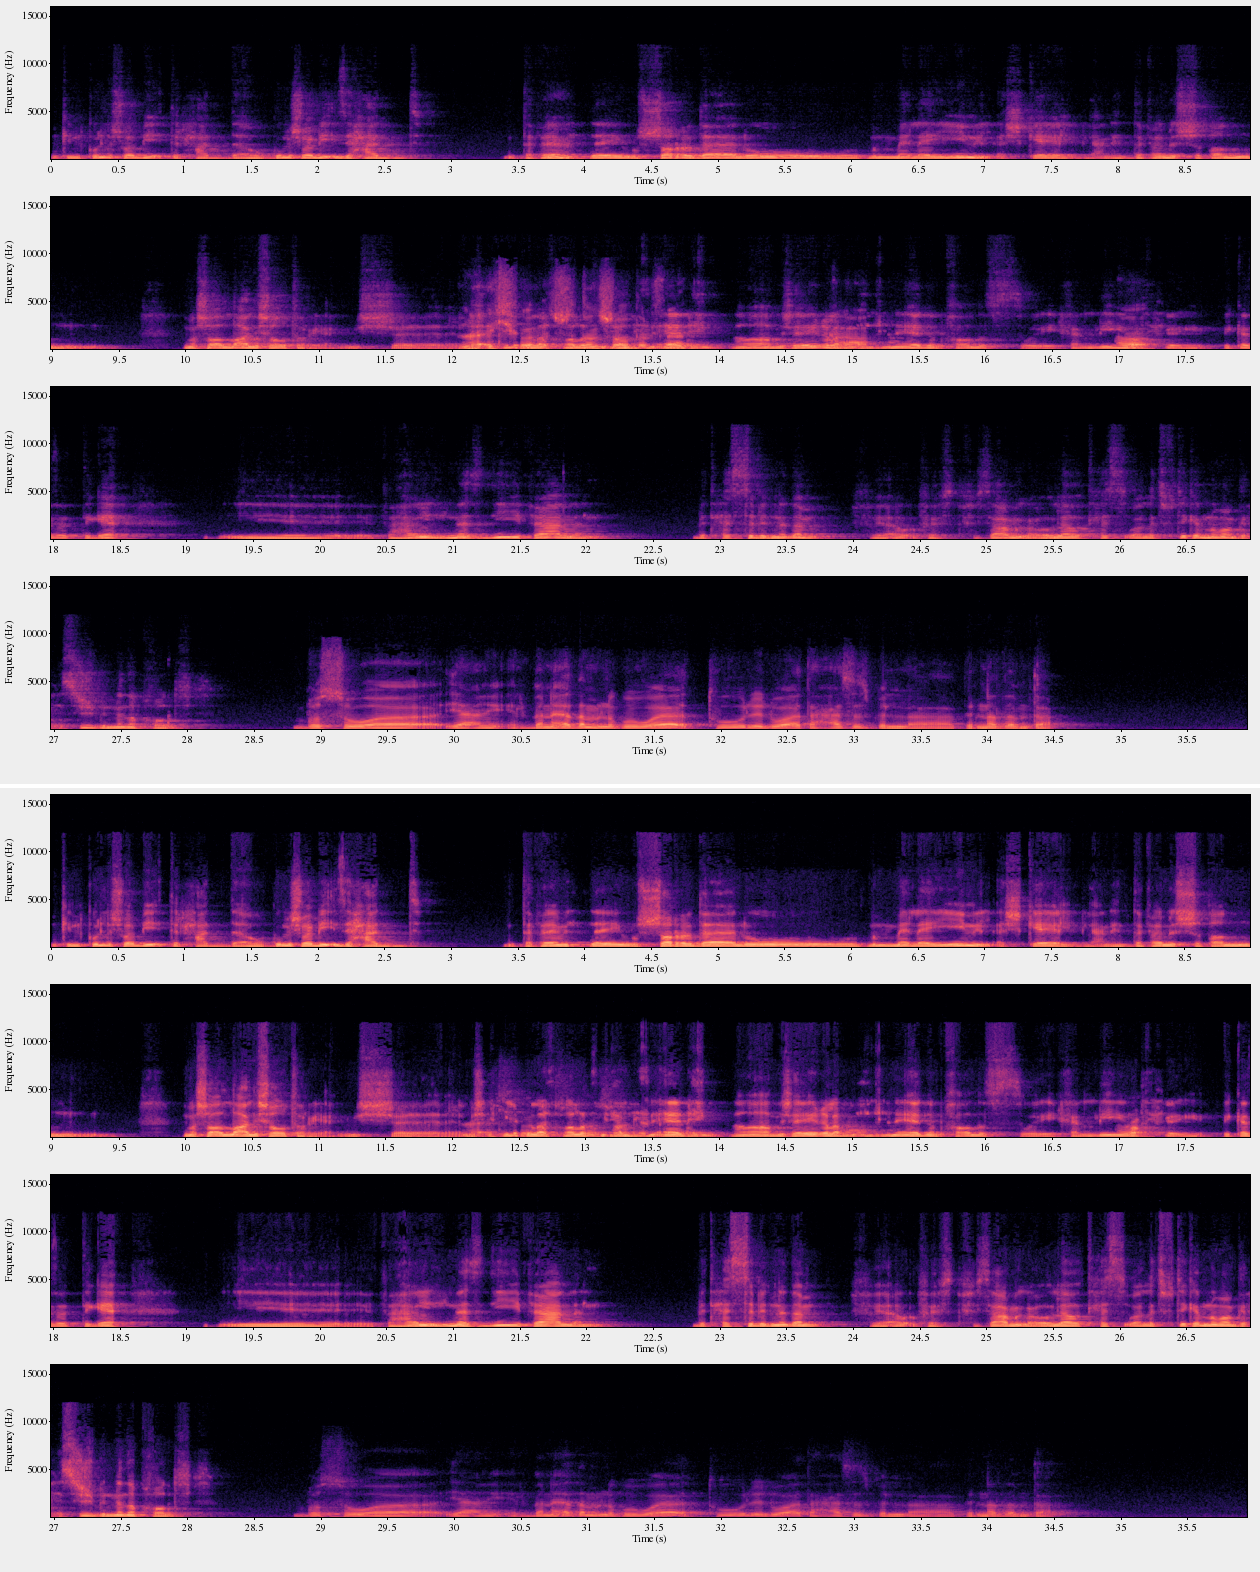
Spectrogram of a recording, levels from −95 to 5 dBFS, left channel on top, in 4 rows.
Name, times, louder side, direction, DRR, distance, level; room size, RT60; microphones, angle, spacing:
voice 1, 0.0-2.7 3.4-9.5 10.0-18.5 19.2-22.1 22.8-23.8 24.1-28.0, right 4 dB, 45° right, 0.4 m, -21 dB
voice 2, 12.0-13.8 14.8-15.1 17.0-17.2 28.8-34.5, left 6 dB, 60° left, 0.4 m, -25 dB
14.5 x 6.3 x 5.2 m
head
